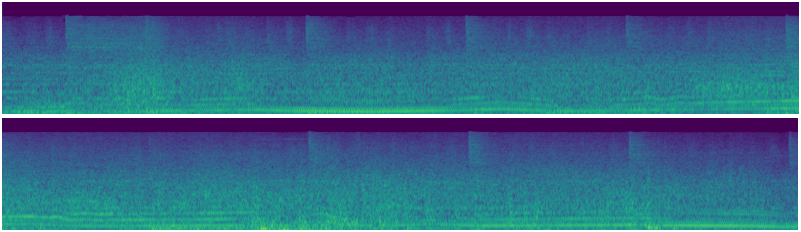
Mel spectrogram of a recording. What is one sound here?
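A car engine hums and revs up and down.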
